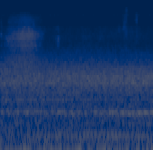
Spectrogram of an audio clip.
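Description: Steady low background rumble with a faint steady hum over it.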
